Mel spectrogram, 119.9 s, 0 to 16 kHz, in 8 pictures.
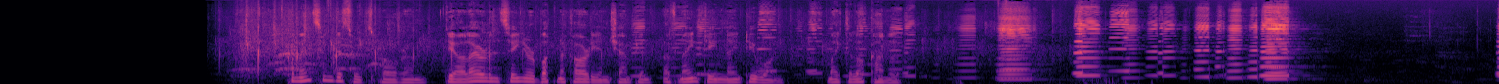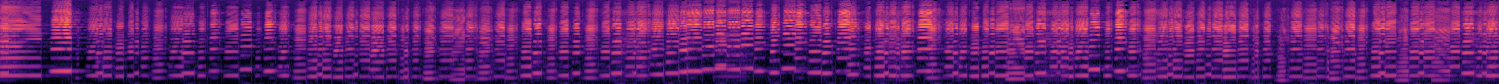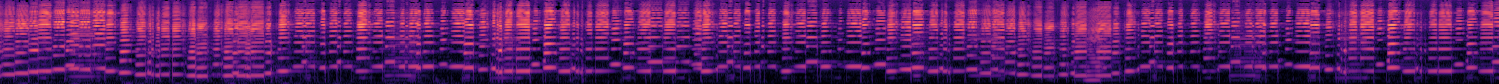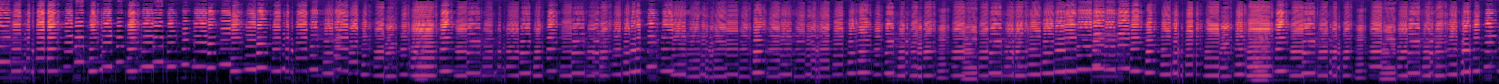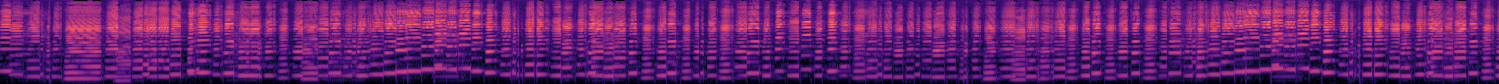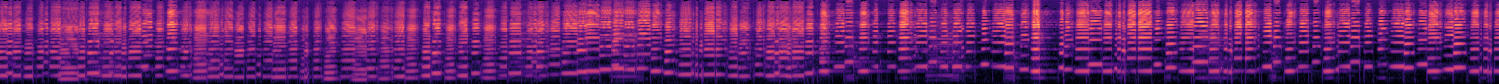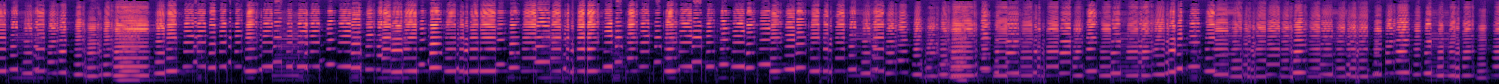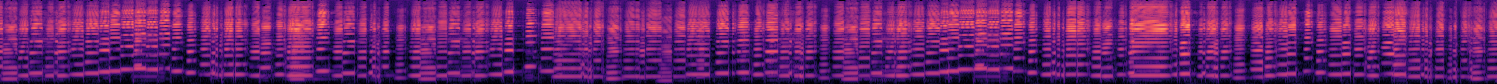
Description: Button Accordion
reels, commencing with "The Bunch of Keys".
50th Anniversary Concert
